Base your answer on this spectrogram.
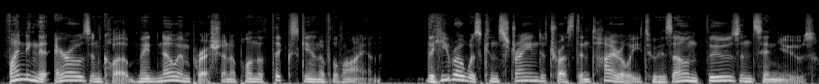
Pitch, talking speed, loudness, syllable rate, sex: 145 Hz, 205 wpm, -19 LUFS, 5.2 syllables/s, male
